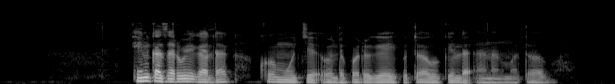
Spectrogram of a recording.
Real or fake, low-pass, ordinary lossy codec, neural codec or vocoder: real; 7.2 kHz; none; none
